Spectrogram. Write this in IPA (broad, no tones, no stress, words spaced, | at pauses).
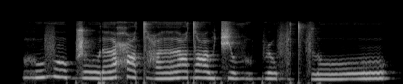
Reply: ɦuvoːbʐoː ɾɜħəːtˤ ɦɜːdˤuːt͡ɕo ðṳbɭofə̤tˤ floː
